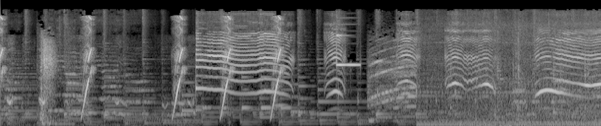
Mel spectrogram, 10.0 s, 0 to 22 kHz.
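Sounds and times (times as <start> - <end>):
children's background music: 0.0 - 10.0
bell-like dings: 5.6 - 6.1.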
